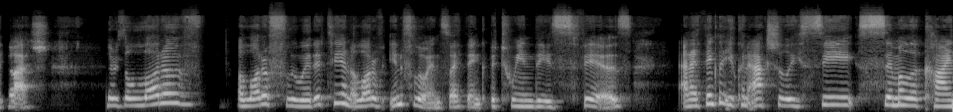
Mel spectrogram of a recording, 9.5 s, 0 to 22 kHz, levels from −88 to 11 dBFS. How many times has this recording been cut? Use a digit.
1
